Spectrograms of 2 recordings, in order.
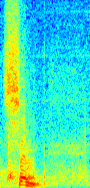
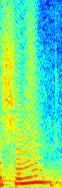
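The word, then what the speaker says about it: Sin: 달신, 내 이름이 뭐였냐면 신이에요. 네, 신, S-I-N, 신. 영어의 죄 뭐 그거 같은데 네. 신입니다. S-H-I-N이라고 쓰기도 하고 뭐 그 동네 발음이니까요.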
